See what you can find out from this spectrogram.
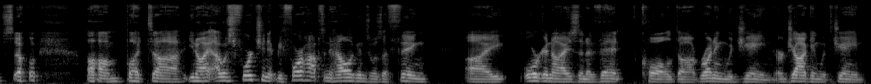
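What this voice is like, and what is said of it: Rhode Island accent. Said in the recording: “my Rhode Island accent comes out”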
